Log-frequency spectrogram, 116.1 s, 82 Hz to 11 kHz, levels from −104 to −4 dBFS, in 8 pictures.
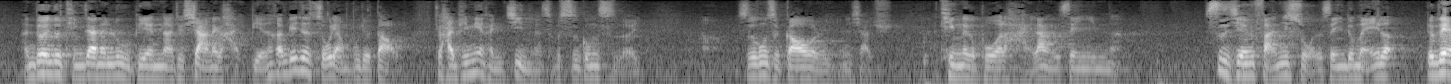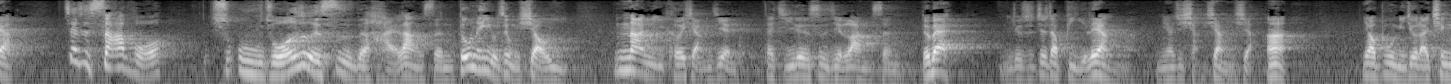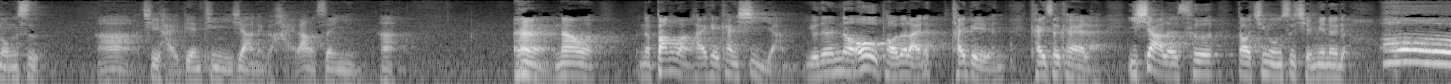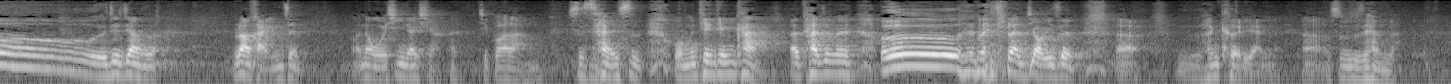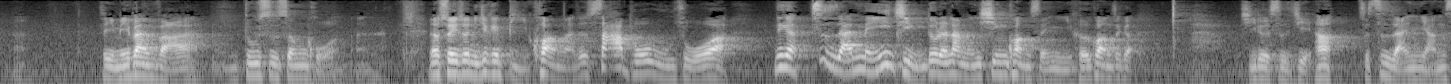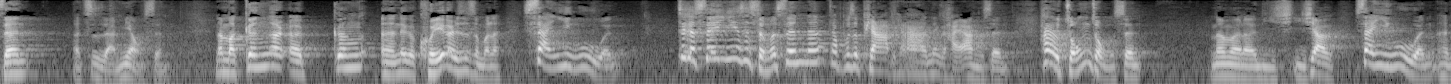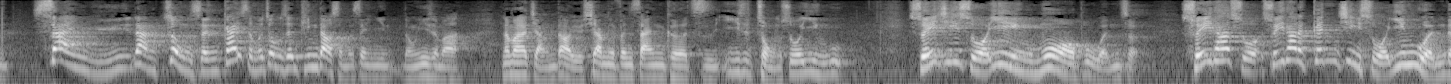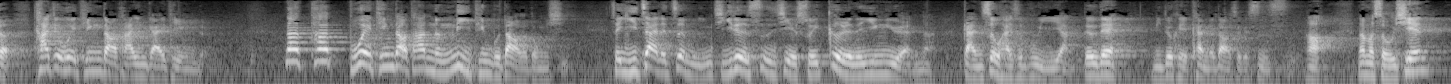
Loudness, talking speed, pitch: -25 LUFS, 250 characters per minute, 155 Hz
